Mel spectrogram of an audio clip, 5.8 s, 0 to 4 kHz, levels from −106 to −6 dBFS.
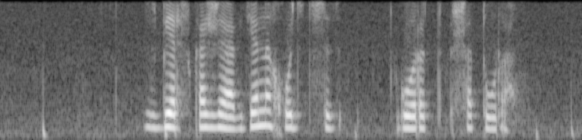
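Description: No faults detected in the speech; the band stops at 4 kHz as expected from a call path, which fits 64 kbps G.711 mu-law telephony coding.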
